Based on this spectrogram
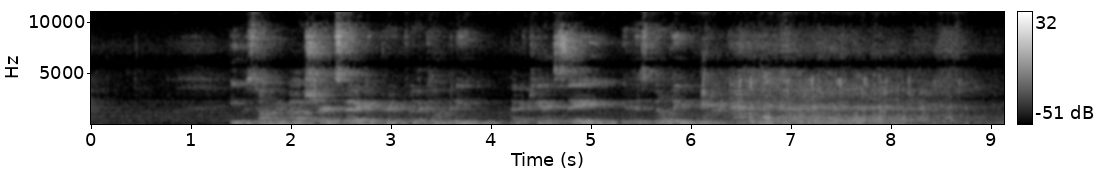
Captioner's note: laughter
